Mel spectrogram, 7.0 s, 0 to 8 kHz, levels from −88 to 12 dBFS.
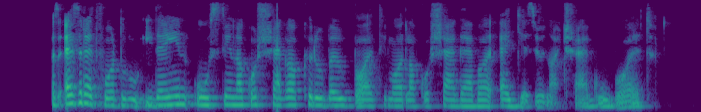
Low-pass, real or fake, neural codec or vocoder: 7.2 kHz; real; none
